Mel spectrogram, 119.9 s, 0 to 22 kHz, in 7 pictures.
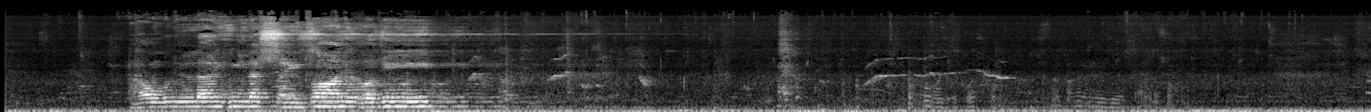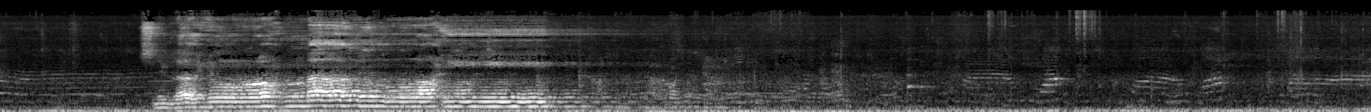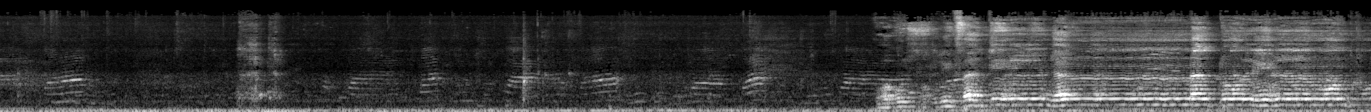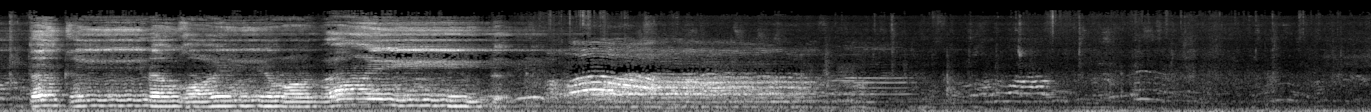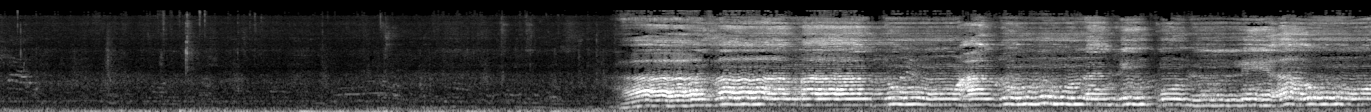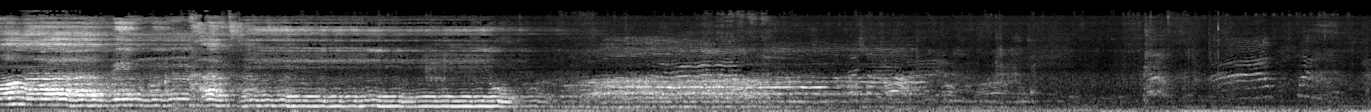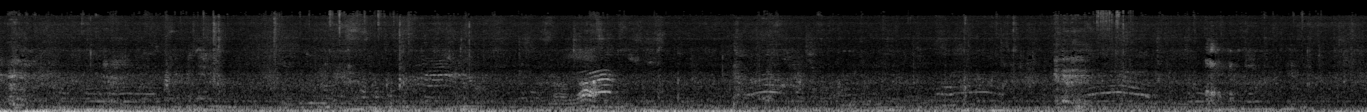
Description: گروه جلسات و محافل: محفل انس با قرآن کریم به مناسبت حلول ماه ربیع الاول، صبح امروز 12 آذرماه با تلاوت دو قاری ممتاز و بین المللی برگزار شد.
